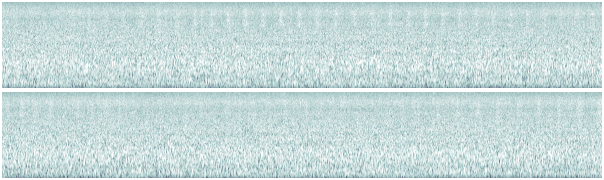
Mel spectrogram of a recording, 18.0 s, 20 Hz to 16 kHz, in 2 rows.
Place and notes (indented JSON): {
  "title": "奇岩橋, Rueisuei Township - Stream",
  "date": "2014-10-09 13:45:00",
  "description": "Stream\nZoom H2n MS+XY",
  "latitude": "23.49",
  "longitude": "121.47",
  "altitude": "81",
  "timezone": "Asia/Taipei"
}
